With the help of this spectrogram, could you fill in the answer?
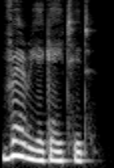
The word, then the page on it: variegated: British English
